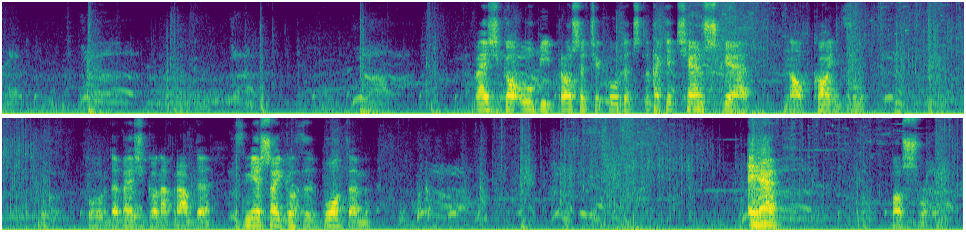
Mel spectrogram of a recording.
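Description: Punches and kicks thud and smack in a fight.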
